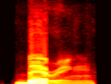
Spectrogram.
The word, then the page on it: bearing: British English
